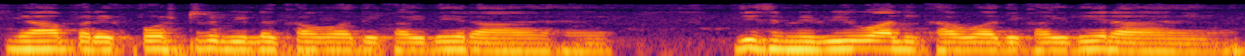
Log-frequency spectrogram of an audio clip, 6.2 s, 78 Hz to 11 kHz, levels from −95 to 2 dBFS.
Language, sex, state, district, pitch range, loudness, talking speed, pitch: Hindi, male, Haryana, Charkhi Dadri, 125-150 Hz, -14 LUFS, 185 wpm, 140 Hz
